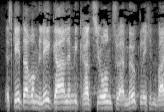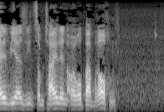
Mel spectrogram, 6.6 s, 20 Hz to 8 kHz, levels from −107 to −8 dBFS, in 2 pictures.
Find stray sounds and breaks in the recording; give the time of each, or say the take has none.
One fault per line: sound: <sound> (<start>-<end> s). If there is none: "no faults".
no faults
